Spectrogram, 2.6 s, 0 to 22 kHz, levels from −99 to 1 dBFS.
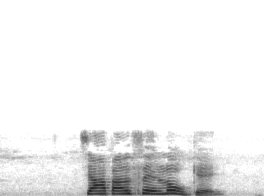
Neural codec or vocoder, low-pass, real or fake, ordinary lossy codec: none; 7.2 kHz; real; Opus, 64 kbps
